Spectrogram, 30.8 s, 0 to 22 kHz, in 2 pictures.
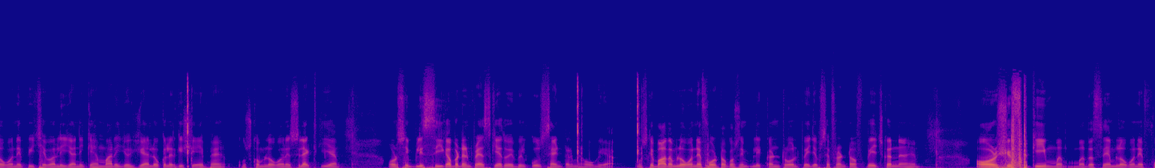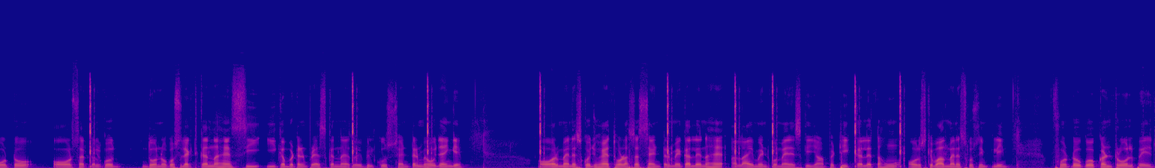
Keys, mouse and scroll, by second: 2.3 shift+click, 6.1 c, 7.8 click, 10.5 shift+Page_Up, 15.8 shift+Page_Up, 16.5 shift+click, 19.0-19.3 typing, 20.3-22.8 drag, 22.8-23.5 ctrl+drag, 25.3 F2, 27.0 click, 30.5 shift+Page_Down.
